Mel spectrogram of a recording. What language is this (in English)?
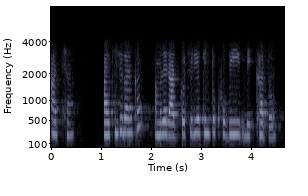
Bangla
